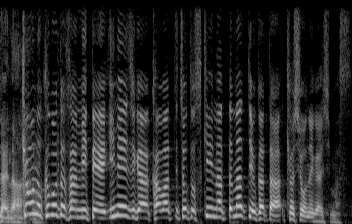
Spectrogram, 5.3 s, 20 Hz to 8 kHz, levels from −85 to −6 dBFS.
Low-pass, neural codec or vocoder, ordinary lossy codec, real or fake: none; none; none; real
